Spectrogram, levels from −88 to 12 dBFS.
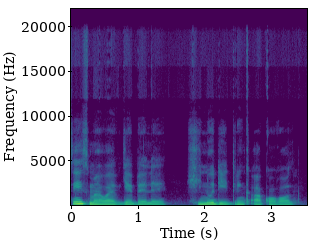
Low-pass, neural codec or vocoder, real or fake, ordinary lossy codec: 19.8 kHz; none; real; none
